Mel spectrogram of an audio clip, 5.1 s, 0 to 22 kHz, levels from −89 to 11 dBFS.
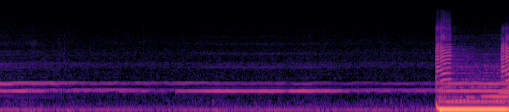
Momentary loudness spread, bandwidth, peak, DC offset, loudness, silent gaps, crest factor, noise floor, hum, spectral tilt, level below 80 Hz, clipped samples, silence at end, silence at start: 28 LU; 6.8 kHz; -6 dBFS; under 0.1%; -18 LUFS; none; 18 dB; -50 dBFS; none; -7 dB/octave; -22 dBFS; under 0.1%; 0 s; 0 s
